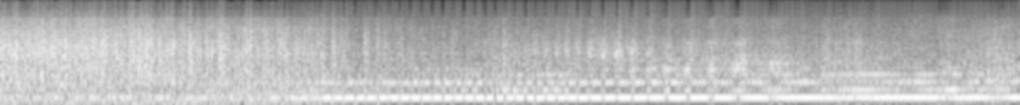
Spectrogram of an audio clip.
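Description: Motorcycle engine running at a steady cruising speed under wind rush. About two seconds in, the engine note firms up to a strong, even tone and the rush drops back.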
